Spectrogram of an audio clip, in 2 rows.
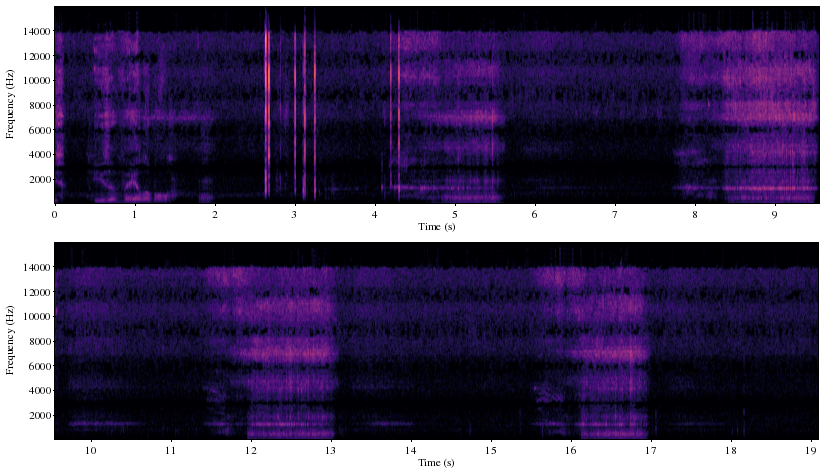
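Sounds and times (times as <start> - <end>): quiet breathing: 3.3 - 18.3
man snoring: 4.3 - 5.7, 7.8 - 9.6, 11.4 - 13.1, 15.5 - 17.1.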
